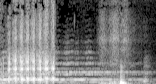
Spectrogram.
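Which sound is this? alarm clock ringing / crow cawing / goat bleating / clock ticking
goat bleating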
